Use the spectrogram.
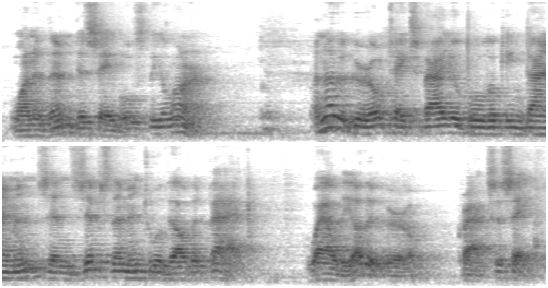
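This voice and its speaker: Slow-paced man reading stage directions, very echoey. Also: fairly low pitch. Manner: measured, matter-of-fact. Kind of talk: scripted narration at a screenplay table read. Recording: very echoey room, distant mic.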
